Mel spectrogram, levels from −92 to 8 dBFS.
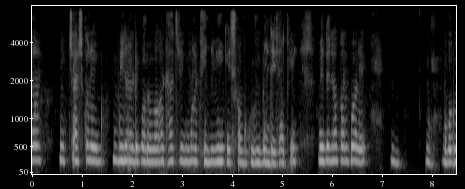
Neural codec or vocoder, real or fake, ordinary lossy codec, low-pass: codec, 24 kHz, 1.5 kbps, HILCodec; fake; none; 7.2 kHz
